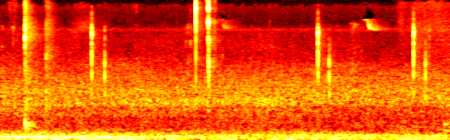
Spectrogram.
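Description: Steady low outdoor background rumble with a few faint clicks and a brief high chirp near the end.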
